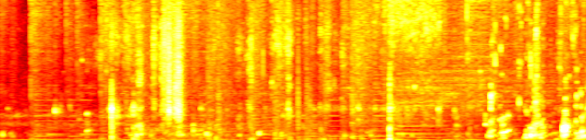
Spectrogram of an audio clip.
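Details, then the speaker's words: DIY marble waterfall aquarium air-lift filter with hole in central pipe: irregular wet gurgles and bubbling pops getting busier, as low water level lets the intake suck air; adding water fixes it. "wait a moment, it is making too much noise it's making gurgling noise"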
